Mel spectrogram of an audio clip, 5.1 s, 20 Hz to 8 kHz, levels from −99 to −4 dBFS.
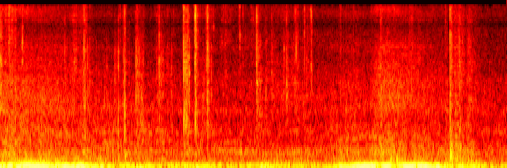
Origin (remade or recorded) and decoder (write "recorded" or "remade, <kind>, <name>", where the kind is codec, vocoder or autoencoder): remade, vocoder, Vocos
